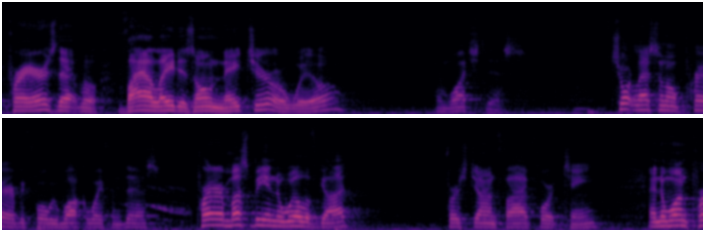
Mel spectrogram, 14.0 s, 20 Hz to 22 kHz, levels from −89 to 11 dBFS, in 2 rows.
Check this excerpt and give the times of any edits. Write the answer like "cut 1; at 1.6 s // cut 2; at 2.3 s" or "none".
cut 1; at 4.3 s // cut 2; at 6.0 s // cut 3; at 8.9 s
